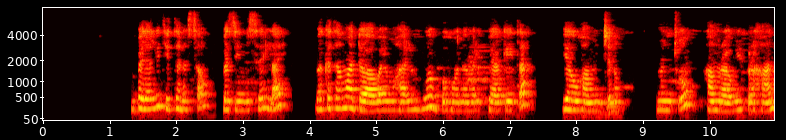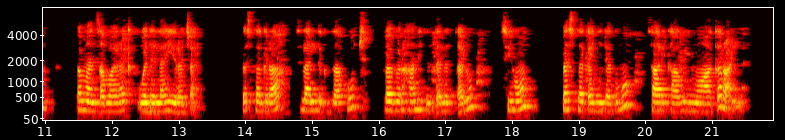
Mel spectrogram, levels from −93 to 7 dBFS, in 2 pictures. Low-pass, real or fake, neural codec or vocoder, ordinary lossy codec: 7.2 kHz; real; none; Opus, 64 kbps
